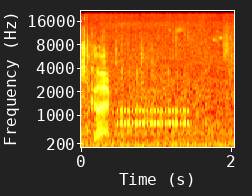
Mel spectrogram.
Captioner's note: phone ringing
